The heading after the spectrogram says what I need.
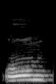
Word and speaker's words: Aum: So, Om Tat Sat is one of the great truths of the Hindus. The word Aum, pronounced as Om, is used at the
